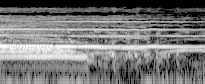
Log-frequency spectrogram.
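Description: A group of football players yelling together in a long held cheer: several voices overlap in the first second, then one drawn-out shout carries on through the rest.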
